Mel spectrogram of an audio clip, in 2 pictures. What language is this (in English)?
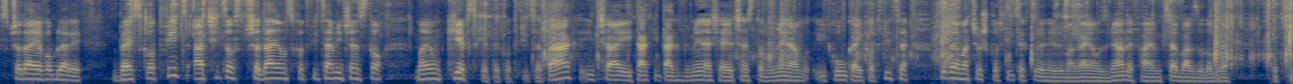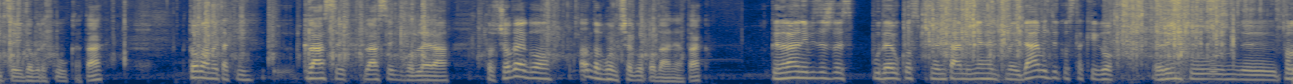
Polish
